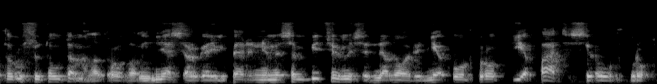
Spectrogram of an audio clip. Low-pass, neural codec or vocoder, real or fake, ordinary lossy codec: 7.2 kHz; codec, 16 kHz, 8 kbps, FreqCodec, larger model; fake; MP3, 96 kbps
